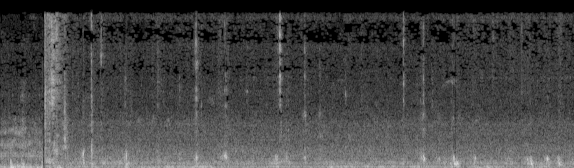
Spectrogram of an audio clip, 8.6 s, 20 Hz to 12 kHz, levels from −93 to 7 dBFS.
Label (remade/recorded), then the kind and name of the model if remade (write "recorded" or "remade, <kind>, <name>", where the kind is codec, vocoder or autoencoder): recorded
